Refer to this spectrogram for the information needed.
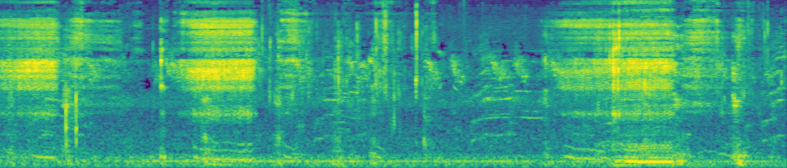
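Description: Low rumbling, grunting snores with snorty breaths, repeating over several breaths; a pig snoring.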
